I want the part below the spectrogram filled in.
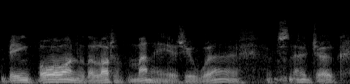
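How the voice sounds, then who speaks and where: Very deep, dry British doctor. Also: male voice, expressive. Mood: dry, frank. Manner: dry, measured, wry. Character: aging, worldly-wise English doctor, dry and philosophical. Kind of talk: mid-century radio drama acting. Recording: dull old radio recording, faint noise.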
